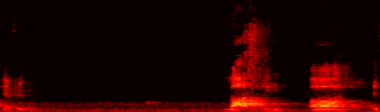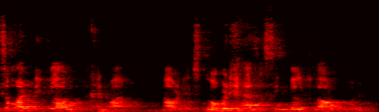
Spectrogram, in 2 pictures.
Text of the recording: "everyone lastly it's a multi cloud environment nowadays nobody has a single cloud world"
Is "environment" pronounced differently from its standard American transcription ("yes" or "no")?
yes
